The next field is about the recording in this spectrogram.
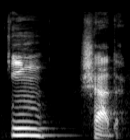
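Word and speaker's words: enxada: específicas uma dessas ferramentas é a enchada que também é pronunciada inchada a enchada é um tipo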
